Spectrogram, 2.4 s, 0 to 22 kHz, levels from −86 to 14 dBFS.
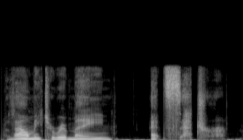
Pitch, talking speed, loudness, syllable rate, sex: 200 Hz, 125 wpm, -16 LUFS, 3.9 syllables/s, female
